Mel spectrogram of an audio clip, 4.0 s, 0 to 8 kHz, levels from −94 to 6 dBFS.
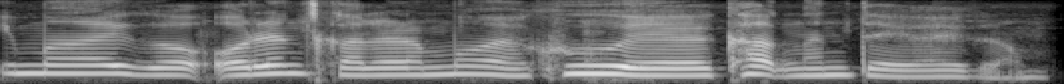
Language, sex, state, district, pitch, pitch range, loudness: Wancho, male, Arunachal Pradesh, Longding, 225 Hz, 215-260 Hz, -17 LUFS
